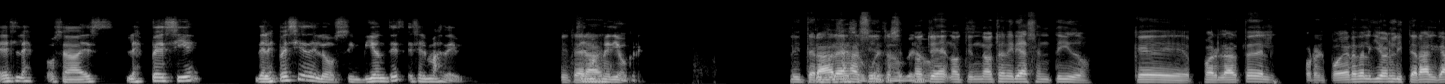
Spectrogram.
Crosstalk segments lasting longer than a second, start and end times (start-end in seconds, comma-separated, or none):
8.1-9.4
